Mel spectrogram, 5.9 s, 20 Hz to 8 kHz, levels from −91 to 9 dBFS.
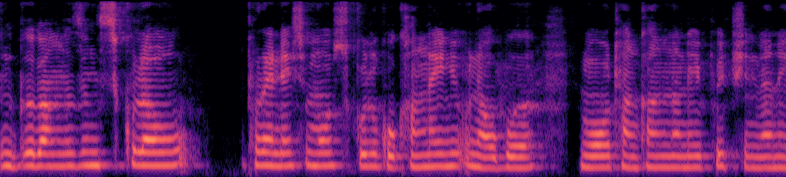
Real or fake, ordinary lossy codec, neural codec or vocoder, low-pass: fake; none; codec, 16 kHz, 8 kbps, FreqCodec, smaller model; none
